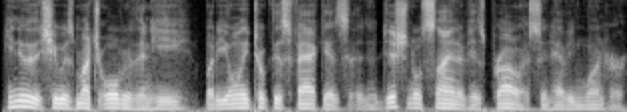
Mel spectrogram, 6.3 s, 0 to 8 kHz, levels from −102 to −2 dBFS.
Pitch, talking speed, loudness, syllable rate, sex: 105 Hz, 250 wpm, -16 LUFS, 5.5 syllables/s, male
